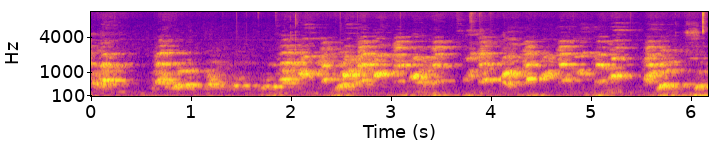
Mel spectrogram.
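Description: Several small dogs bark repeatedly in a steady string of yaps and whimpers, fairly close and clearly audible, with no talk over them.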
